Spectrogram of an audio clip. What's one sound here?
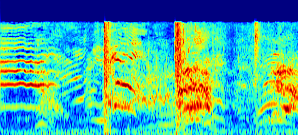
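Heavy blows land in a close scuffle.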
